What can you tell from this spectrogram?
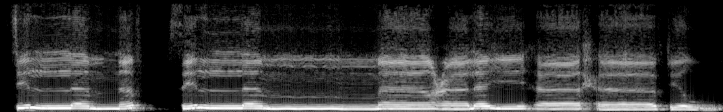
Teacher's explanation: huruf mim bertasjid karena durasinya ditahan, dan memang huruf mim sudah mengandung gunnah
